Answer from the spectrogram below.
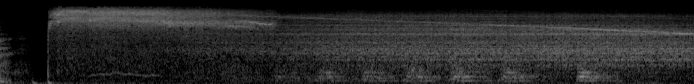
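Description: Steam abruptly bursts out in a loud, steady hiss at Löwenberg railway station and keeps rushing for several seconds, while a faint voice calls out somewhere underneath.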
